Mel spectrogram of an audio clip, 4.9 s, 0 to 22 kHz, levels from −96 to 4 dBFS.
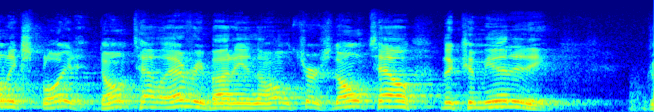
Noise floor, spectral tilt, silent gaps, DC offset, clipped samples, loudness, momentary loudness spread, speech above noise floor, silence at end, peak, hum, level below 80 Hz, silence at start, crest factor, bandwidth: -56 dBFS; -5.5 dB/octave; none; under 0.1%; under 0.1%; -30 LUFS; 5 LU; 26 dB; 0 s; -12 dBFS; none; -76 dBFS; 0 s; 18 dB; 13.5 kHz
